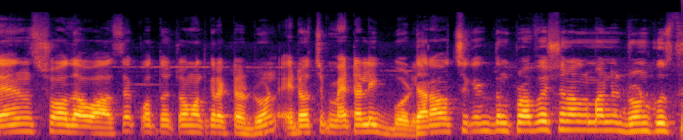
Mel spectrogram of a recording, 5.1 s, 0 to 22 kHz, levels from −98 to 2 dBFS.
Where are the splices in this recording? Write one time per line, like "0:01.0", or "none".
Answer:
0:03.1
